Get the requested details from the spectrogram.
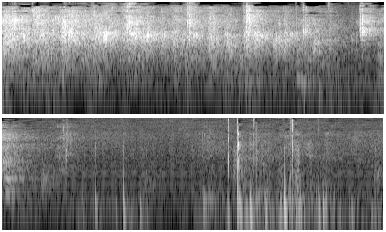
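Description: A church audience applauds in a dense, steady burst that fades after a few seconds, leaving a handful of scattered individual claps near the end.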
